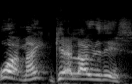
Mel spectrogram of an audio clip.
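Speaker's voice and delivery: loud put-on Cockney London accent. Reading from the website in a put-on cockney accent. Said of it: "I shall be doing my Cockney accent again".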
